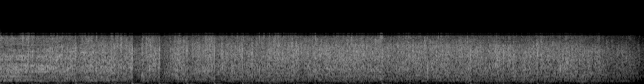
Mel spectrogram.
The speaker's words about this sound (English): Number one, Tonya Pinkins. So, the Filthy Woman will be on. Let's give her some applause because she's great.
